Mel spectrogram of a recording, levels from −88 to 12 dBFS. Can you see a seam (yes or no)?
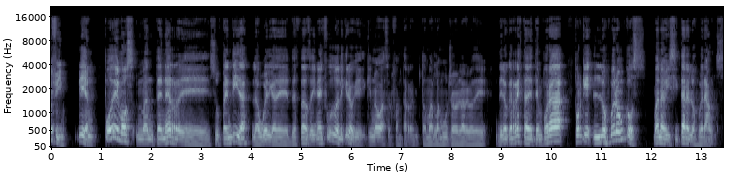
yes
